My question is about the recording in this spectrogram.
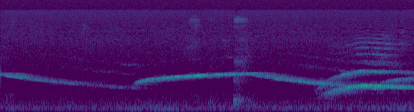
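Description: Faint wailing emergency-vehicle siren from first responders heading to a call. Its pitch slides slowly down, back up and down again over a few seconds each time. Near the end a second wailing tone rises in and overlaps it.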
